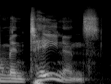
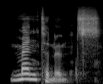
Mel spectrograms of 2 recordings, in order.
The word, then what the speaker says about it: maintenance: C'est vrai que le verbe, c'est maintain, mais on ne dira pas maintenance. On dira maintenance. Pensez un peu à maintenant. OK? Maintenant, maintenance.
